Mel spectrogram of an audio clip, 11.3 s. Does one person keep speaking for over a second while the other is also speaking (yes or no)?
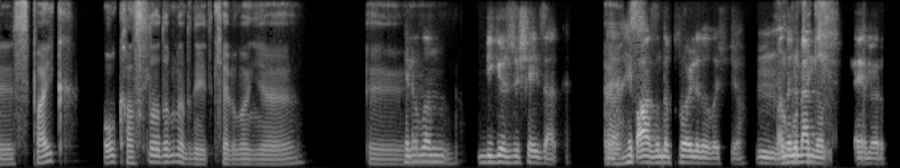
no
